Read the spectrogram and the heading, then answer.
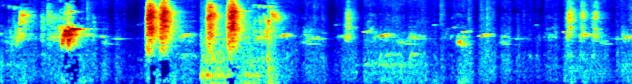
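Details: Playful pet budgerigars chattering: bursts of scratchy, buzzy chirps mixed with short thin whistles, loud clusters around one and a half to two and a half seconds, then softer warbling notes.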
